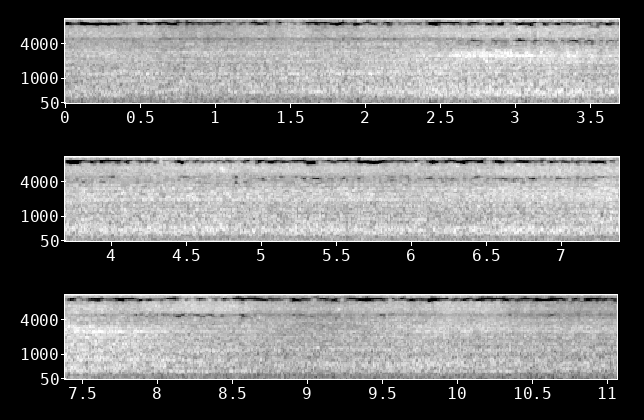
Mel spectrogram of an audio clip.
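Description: Rug-scrubbing machine running steadily as its head works shampoo foam through a shag rug: a constant motor rumble with a wet, frothy hiss, a little louder through the middle.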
